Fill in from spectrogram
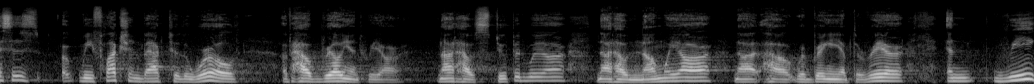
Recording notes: live interviews from GreenBiz events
